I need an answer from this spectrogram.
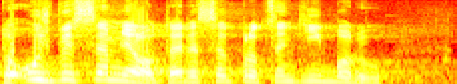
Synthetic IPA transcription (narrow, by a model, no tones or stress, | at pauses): t̪o̞ʔuʒbɪsɛmɲɛlo̞t̪o̞jɛdɛsɛt̪̚pɾo̞t͡sɛnt̪ɲiːɣbo̞dṵː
